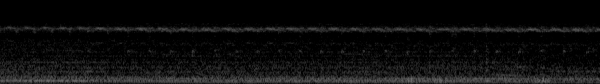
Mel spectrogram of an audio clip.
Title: 2001 330i Belt Squeal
